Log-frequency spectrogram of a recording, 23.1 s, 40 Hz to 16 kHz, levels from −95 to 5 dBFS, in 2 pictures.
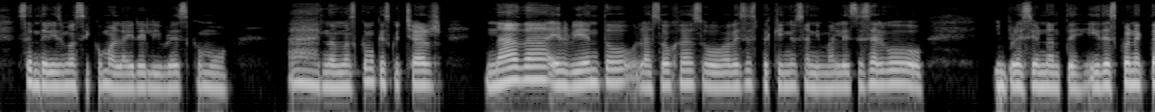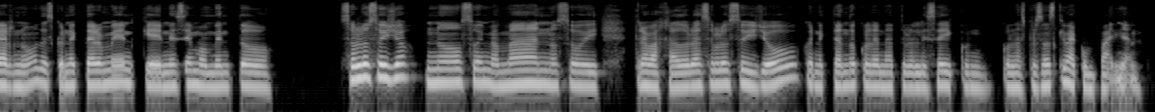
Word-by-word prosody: senderismo 175 -2 +1
así 170 0 -6
como 170 +1 -3
al 155 -1 0
aire 155 +1 -1
libre 155 0 -3
es 160 - -6
como, 155 -3 -6 0.6
ay, 190 -2 -1
nada 165 -1 0
más 165 -1 -1
como 205 0 -3
que 190 - -3
escuchar 180 0 -1 0.5
nada, 220 +6 +4
el 180 -1 +3
viento, 190 +3 0
las 165 -1 -5
hojas 185 +1 -1
o 165 -1 0
a 165 - -1
veces 170 +1 -3
pequeños 170 0 -5
animales, 165 0 -3
es 170 - -6
algo 180 -3 +1 0.7
impresionante. 165 -1 +1
Y 165 +2 -2
desconectar, 175 0 +2
¿no?, 170 +4 0
desconectarme 180 - +1
en 95 -1 0
que 170 -1 +3
en 165 0 +1
ese 170 +2 -2
momento, 165 -2 0 0.7
solo 240 +3 +8
soy 255 0 +7
yo. 255 0 +3
No 200 0 +2
soy 195 0 -2
mamá, 185 +1 +2
no 180 -1 0
soy 170 -2 -1 0.3
trabajadora, 165 -1 +1
solo 185 +1 0
soy 180 -2 -1
yo 210 +9 +2
conectando 170 -1 -3
con 175 -1 -2
la 165 - +1
naturaleza 160 0 -3
y 170 -1 -1
con 155 -3 -7
con 165 -2 -2
las 155 -4 -4
personas 165 0 -2
que - - -2
me 195 - +3
acompañan. 150 -2 -4
170 Hz, 155 wpm, -26 LUFS, 165-185 Hz, 0.7 s, solo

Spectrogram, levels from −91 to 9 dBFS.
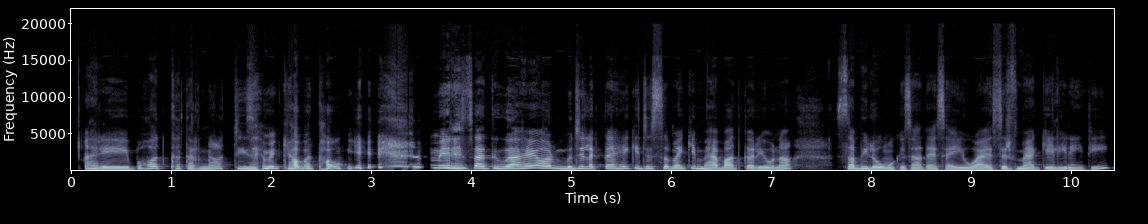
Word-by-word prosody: अरे, 230 -1 +2
बहुत 270 +4 -2
खतरनाक 230 0 -4
चीज़ 235 -4 +1
है, 205 - 0
मैं 255 +1 +4
क्या 245 -2 +5
बताऊँ। 240 +2 0
ये 335 +4 -2 0.7
मेरे 325 -3 +4
साथ 290 -3 +2
हुआ 255 -2 +5
है 315 +2 +5
और 305 -2 +4
मुझे 245 -1 +1
लगता 245 0 -1
है 270 - -1
कि 280 - -3
जिस 250 0 -4
समय 230 -2 0
की 255 +4 -4
मैं 215 -4 +1
बात 210 -1 +1
कर 210 - 0
रही 210 - 0
हूँ 200 -1 0
ना, 220 +4 -2 0.5
सभी 235 -2 +2
लोगों 205 -2 +2
के 220 +2 -5
साथ 200 -3 -4
ऐसा 180 +1 -4
ही 180 0 -2
हुआ 185 -1 0
है। 200 +1 +1
सिर्फ़ 220 0 -1
मैं 215 -2 +2
अकेली 195 +1 -3
नहीं 180 -3 -5
थी। 215 - -5
230 Hz, 230 wpm, -22 LUFS, 210-255 Hz, 0.7 s, क्या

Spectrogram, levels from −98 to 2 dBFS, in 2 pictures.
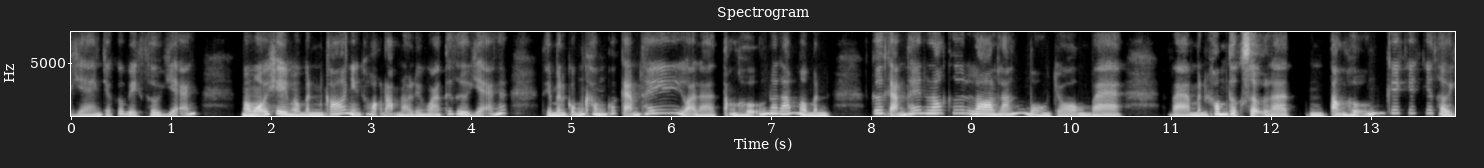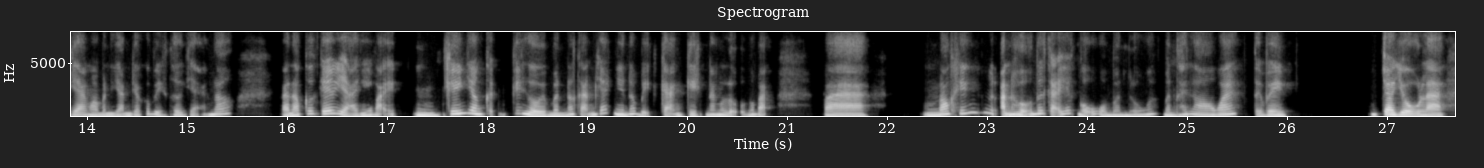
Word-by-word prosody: gian 180 +3 -4
cho 190 0 -8
cái 240 - -2
việc 185 - -3
thư 190 0 0
giãn. 205 +9 -2 0.5
Mà 185 - +4
mỗi 175 +7 +6
khi 245 -2 +4
mà 195 -4 +1
mình 165 0 0
có 230 - +1
những 290 -6 +3
cái 250 - -9
hoạt 220 - -2
động 190 - -5
nào 175 0 -3
liên 190 +3 -2
quan 195 0 -1
tới 255 - -6
thư 220 -4 +2
giãn 165 +7 -6
á, 295 - +2 0.4
thì 195 - 0
mình 175 -2 +2
cũng 215 - 0
không 235 -2 +3
có 290 - -6
cảm 220 - -1
thấy, 310 +6 -4
gọi - - 0
là, 175 -1 -4
tận - - -2
hưởng 180 +9 +2
nó 280 0 +4
lắm 270 +4 +2
mà 235 - +6
mình 160 -3 0 0.4
cứ 305 +1 +1
cảm 215 - +2
thấy 275 +4 +1
lót 305 +1 +1
cứ 320 0 -7
lo 235 -6 +5
lắng, 225 +6 +2
bồn 170 -8 0
chồn 160 -3 -3
và 160 -2 -2 0.5
và 160 -3 -2
mình 160 0 -1
không 235 +5 +6
thực 235 -6 +1
sự - - +2
là, 160 -2 -2 0.2
ừm, 160 -1 -1
tận 170 -1 +1
hưởng 230 - +1
cái 320 -1 -7
cái 320 0 -12
cái 315 - -8
thời 180 -9 +1
gian 185 +3 -2
mà 170 - 0
mình 155 0 -1
dành 155 -1 -2
cho 170 - -5
cái 235 - -7
việc 215 -6 -1
thư 180 0 -1
giãn 205 +6 -3
đó, 245 +5 -1 0.5
và 165 - +1
nó 180 +4 +2
cứ 275 - -3
kéo 270 +2 +4
dài 185 - -1
như 165 +2 0
vậy, - - -5 0.2
ừm, 170 -4 +3
khiến 270 +4 +6
cho 280 - +6
c - - -13 0.2
cái 290 -1 -8
người 175 -11 +6
mình 155 0 -2
nó 220 - +1
cảm 225 - -2
giác 305 +4 -5
như 220 -3 +6
nó 250 - +2
bị 235 - -5
cạn - - -3
kiệt 160 -3 -5
năng 200 +1 +1
lượng 185 - -3
á 205 - 0
bạn, 215 - -3 0.5
và, 155 -3 0 0.6
ừm, 175 0 +2
nó 230 +4 +5
khiến 295 +6 -4 0.3
ảnh 225 - +5
hưởng 220 +2 +4
tới 280 +2 +2
cả - - -3
giấc 265 +1 -4
ngủ 225 +3 -1
của 180 - -2
mình 170 -1 -3
luôn 185 +3 -4
á. 230 - +1
Mình 175 -2 0
thấy 210 +5 -2
lo 205 -4 0
quá, 220 +5 +3 0.2
tại 140 - -6
vì 165 0 +1 1.0
cho 225 - +9
dù 185 -5 +5
là 165 -1 +2
200 Hz, 260 wpm, -21 LUFS, 170-245 Hz, 1.0 s, cho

